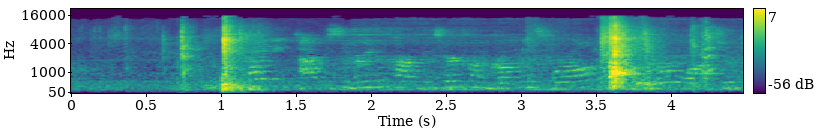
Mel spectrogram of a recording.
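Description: A door shutting with a thump about a second in, then a louder, sharper knock near the end, with faint muffled talk in between.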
